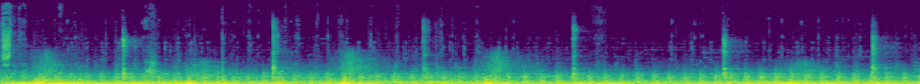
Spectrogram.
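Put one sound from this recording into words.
Heavy gears turn with a low, steady rumble.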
